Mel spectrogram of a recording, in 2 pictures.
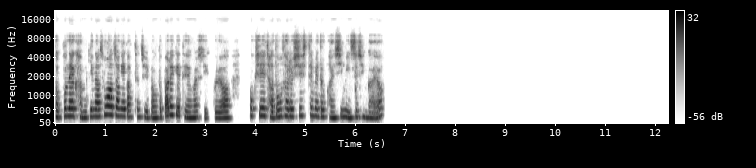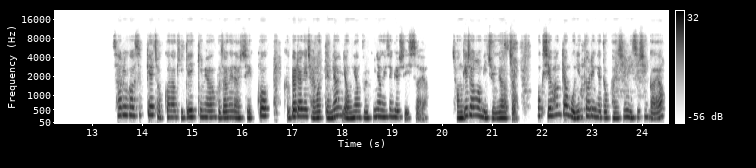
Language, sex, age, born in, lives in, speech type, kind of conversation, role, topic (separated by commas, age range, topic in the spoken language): Korean, female, 25-29, South Korea, Germany, read, expert-assistant, expert, 가축을 더 건강하게 키울 수 있는 새로운 방법에는 뭐가 있을까요?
